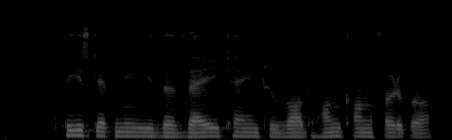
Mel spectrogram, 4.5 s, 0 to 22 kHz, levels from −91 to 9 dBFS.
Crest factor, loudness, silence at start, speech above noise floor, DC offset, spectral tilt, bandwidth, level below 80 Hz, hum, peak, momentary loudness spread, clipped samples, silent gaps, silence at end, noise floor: 18 dB; -61 LUFS; 0.55 s; over 29 dB; under 0.1%; -6 dB/octave; 11.5 kHz; under -90 dBFS; none; -44 dBFS; 7 LU; under 0.1%; none; 0.2 s; under -90 dBFS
